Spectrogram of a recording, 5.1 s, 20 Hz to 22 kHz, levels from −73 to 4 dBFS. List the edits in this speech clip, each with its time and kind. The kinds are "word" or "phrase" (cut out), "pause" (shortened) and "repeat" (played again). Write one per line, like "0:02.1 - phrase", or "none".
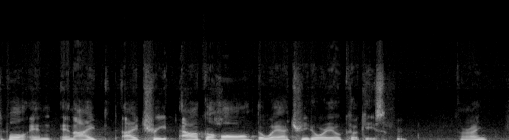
none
